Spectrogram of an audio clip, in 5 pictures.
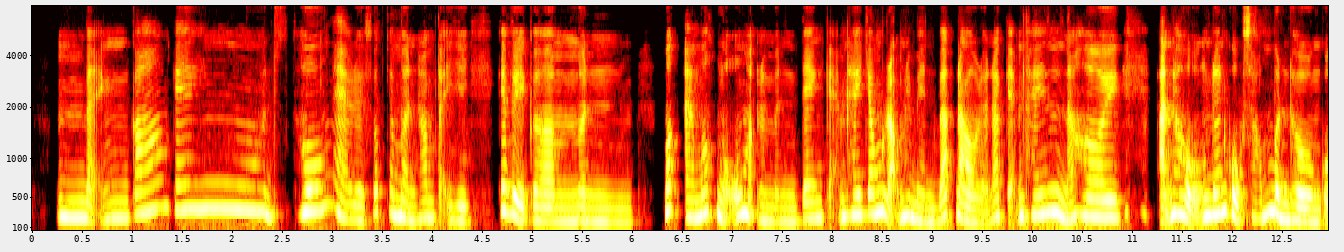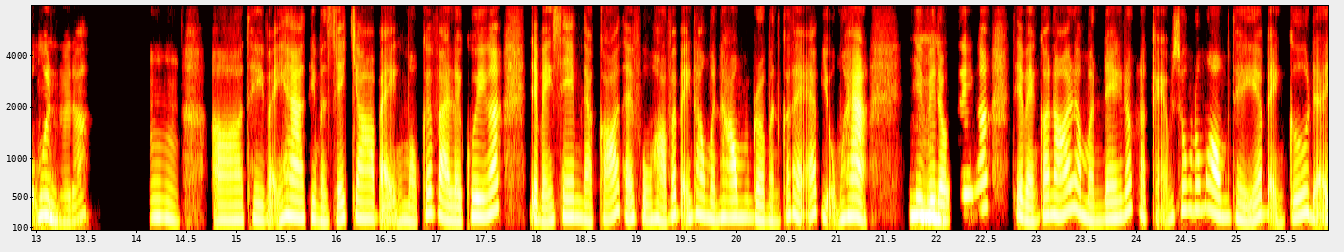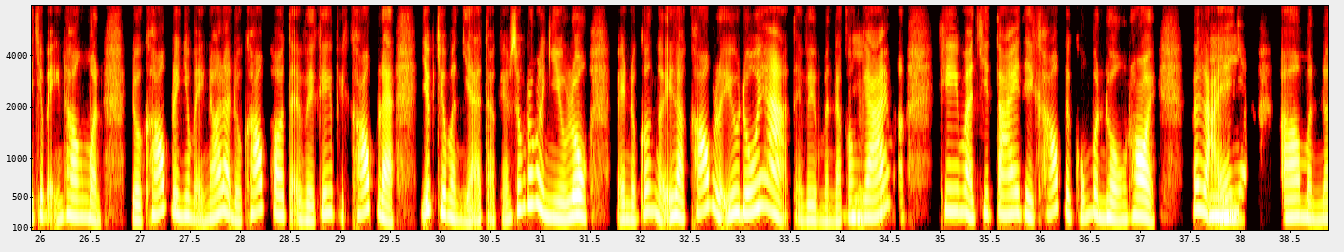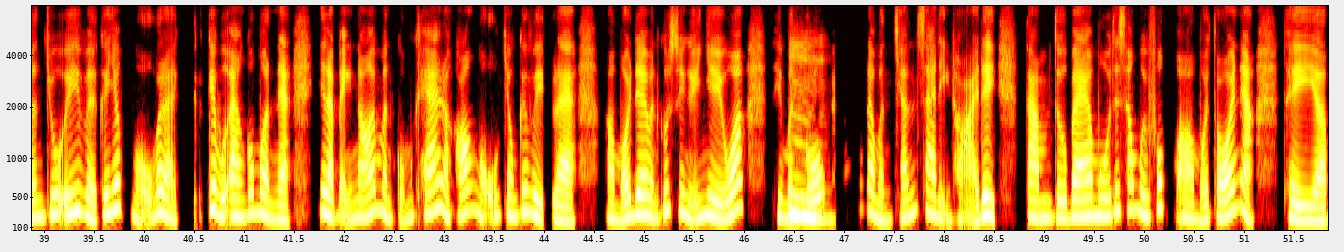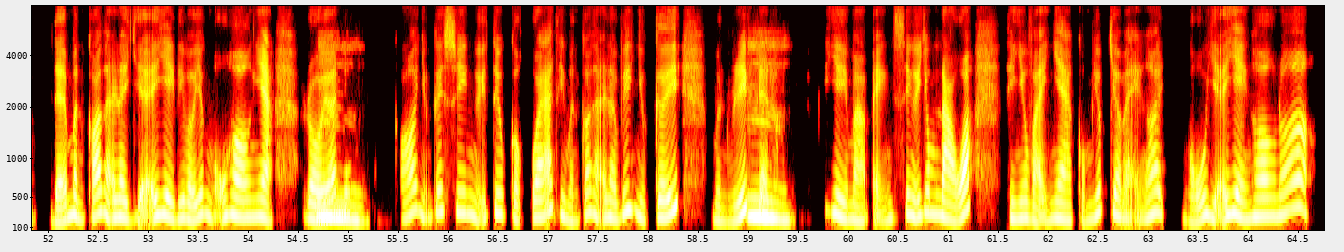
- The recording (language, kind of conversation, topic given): Vietnamese, advice, Mình vừa chia tay và cảm thấy trống rỗng, không biết nên bắt đầu từ đâu để ổn hơn?
- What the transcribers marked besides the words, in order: other background noise; tapping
